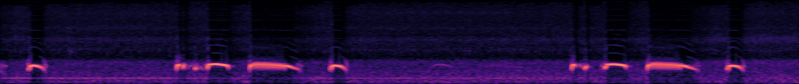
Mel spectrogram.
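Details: Lure recording of a spotted dove for trapping: soft coo phrases of a brief note, a level coo, a long falling coo and a short ending coo, about every three to four seconds, with a low steady hum.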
